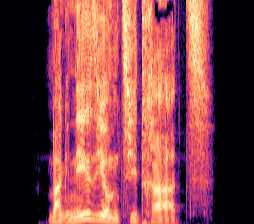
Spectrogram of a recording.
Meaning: genitive singular of Magnesiumcitrat
- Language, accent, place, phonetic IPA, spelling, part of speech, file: German, Germany, Berlin, [maˈɡneːzi̯ʊmt͡siˌtʁaːt͡s], Magnesiumcitrats, noun, De-Magnesiumcitrats.ogg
